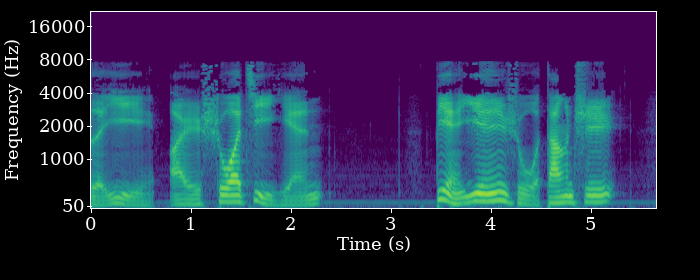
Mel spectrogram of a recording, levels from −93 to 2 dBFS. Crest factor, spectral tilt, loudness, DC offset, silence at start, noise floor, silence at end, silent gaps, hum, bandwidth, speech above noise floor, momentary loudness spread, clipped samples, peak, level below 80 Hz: 20 dB; -3.5 dB/octave; -21 LUFS; under 0.1%; 0 s; -58 dBFS; 0.45 s; none; none; 8 kHz; 37 dB; 11 LU; under 0.1%; -2 dBFS; -48 dBFS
